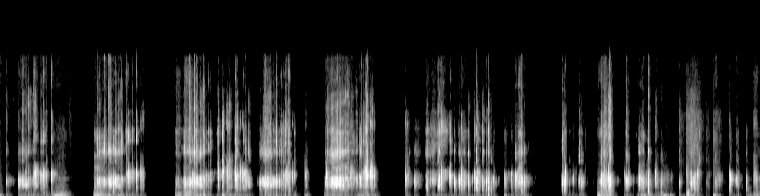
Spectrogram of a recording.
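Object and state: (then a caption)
Plastic articulated fidget slug. A rainbow, segmented, hollow plastic articulated fidget slug is bent and twisted in the hands, so its joints ratchet and click while fingertips rub the segments. Bursts of dense, bright clicking and rattling come in short clusters separated by brief silences, with a crisp midrange and little low end.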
